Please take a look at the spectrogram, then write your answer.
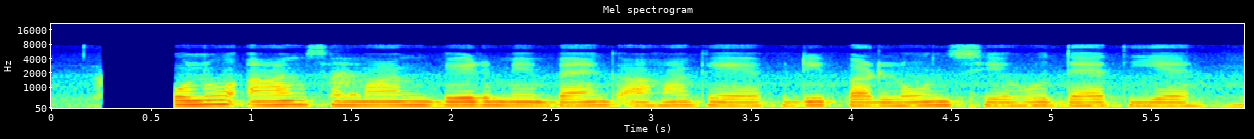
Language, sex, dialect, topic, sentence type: Maithili, female, Bajjika, banking, statement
